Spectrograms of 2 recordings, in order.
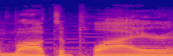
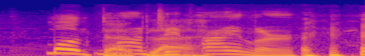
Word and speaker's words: Montpelier: And people said, y'all are killing me as y'all are pronouncing it multiplier instead of however you actually...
